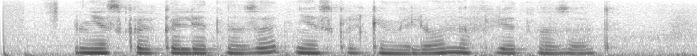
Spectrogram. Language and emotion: Russian, neutral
